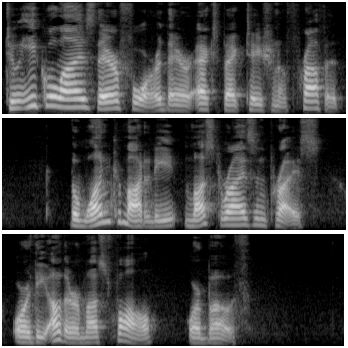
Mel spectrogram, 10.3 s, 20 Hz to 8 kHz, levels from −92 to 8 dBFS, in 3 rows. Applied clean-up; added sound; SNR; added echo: none; none; none; none.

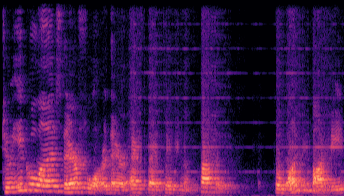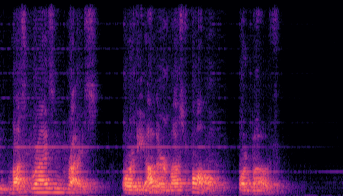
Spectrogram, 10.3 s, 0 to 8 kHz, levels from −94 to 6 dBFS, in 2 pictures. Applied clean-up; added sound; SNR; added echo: neural separator model SepFormer DNS4.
